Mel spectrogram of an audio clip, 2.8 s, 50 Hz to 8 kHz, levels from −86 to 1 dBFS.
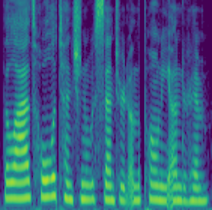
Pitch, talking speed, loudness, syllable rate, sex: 205 Hz, 235 wpm, -16 LUFS, 6.6 syllables/s, female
